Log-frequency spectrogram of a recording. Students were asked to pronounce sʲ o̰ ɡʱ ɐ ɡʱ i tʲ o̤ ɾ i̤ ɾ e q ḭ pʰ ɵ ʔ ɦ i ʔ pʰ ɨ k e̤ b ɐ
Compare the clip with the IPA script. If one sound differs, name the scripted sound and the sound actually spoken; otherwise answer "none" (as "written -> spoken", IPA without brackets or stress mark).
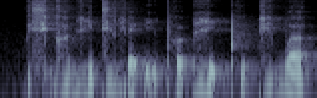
q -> ʔ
